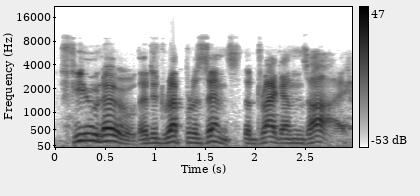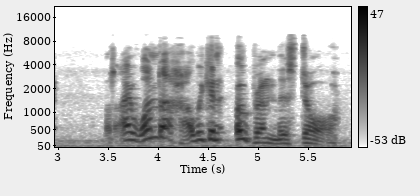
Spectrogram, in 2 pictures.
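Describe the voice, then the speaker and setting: A man reading a storybook part as a learned older dragon scholar, deliberate, emphatic and commanding. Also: mid-range voice, very animated, husky, highs cut off. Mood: excited, revealing.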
